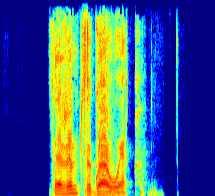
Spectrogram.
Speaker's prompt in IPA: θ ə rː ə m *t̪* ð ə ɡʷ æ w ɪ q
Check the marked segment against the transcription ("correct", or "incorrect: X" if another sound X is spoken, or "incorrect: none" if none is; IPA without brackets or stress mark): correct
